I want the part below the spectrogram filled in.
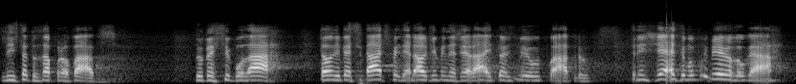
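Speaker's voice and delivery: measured proclamation with dramatic pauses; imitated momentous list reading; grand announcement. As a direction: announce the results like a ceremony, name by name. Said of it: "falou com efeito sonoro e tudo".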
